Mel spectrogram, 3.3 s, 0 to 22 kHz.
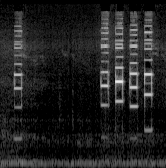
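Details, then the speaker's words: Homemade paragliding variometer with BMP280 pressure sensor and piezo buzzer, battery-powered: one high beep then four quick high beeps about three per second, signalling climb as intended. "When you go up, it beeps."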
